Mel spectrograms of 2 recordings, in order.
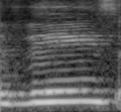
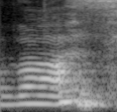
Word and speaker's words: vase: gauge wire and it's a vase or vase yeah so boss yes a vase or a boss that's right you could pronounce it both ways latest challenge was mirror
